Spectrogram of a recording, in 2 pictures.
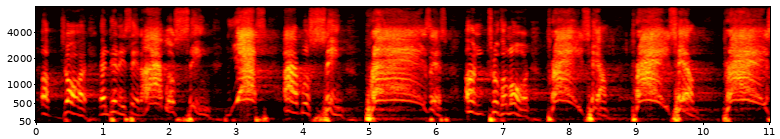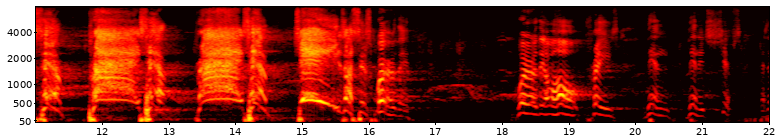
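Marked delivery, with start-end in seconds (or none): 1.6-7.4 much higher and louder, slow, sung-out praise; climactic preaching. Real, not acted. 7.7-14.5 each praise him higher and louder; rising praise shouts. Real, not acted. Repeated rising praise cries. 14.9-19.8 much higher and louder, slow, sung-out praise; climactic preaching. Real, not acted.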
